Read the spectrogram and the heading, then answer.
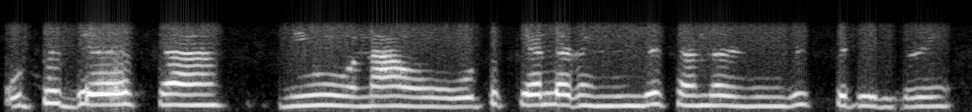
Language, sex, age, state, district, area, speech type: Kannada, female, 30-45, Karnataka, Bagalkot, rural, conversation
